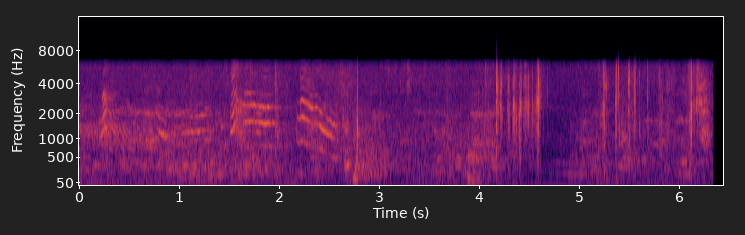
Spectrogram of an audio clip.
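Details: Shiba Inu puppy at a pet shop in Seto, Japan: several thin, high, sliding whines and yips over the first three seconds, then clatter and clicks, with people talking in the background.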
